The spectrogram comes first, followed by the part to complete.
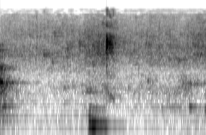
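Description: Water running steadily, a continuous rush, with a brief low hum of a voice about a second in.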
